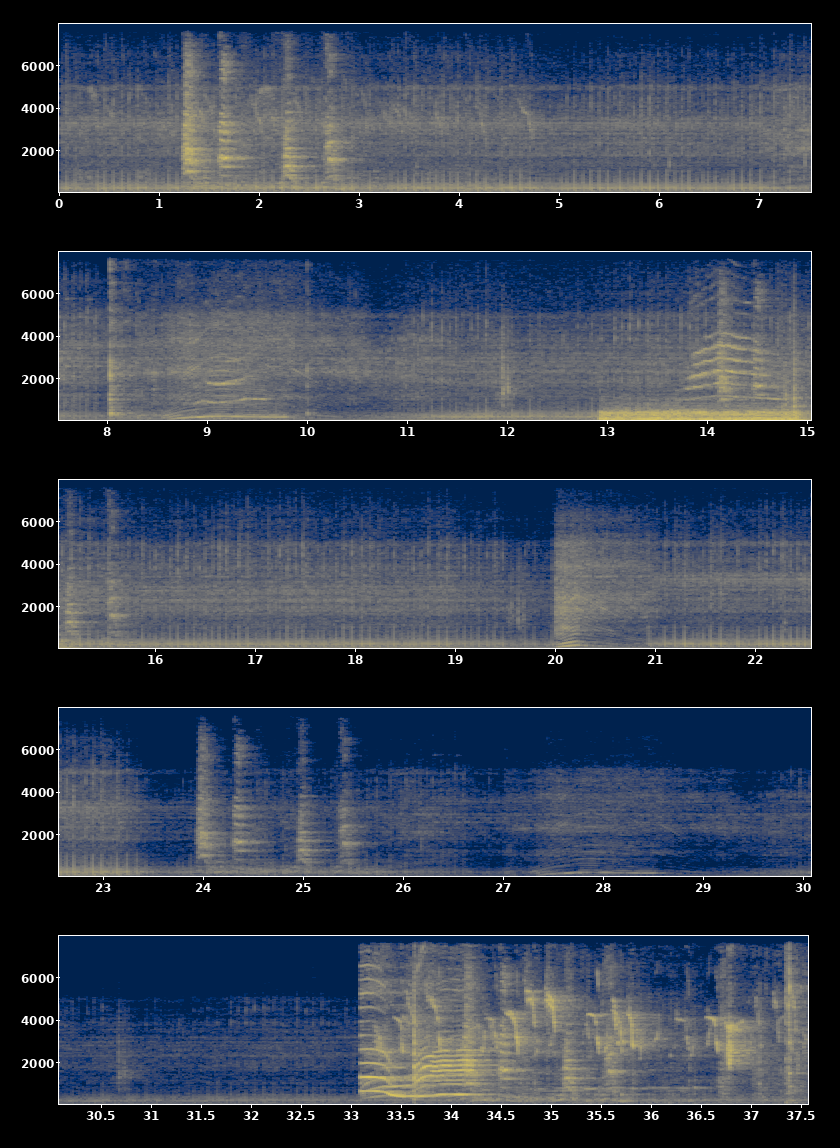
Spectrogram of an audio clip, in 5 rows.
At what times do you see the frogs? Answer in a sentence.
The frogs can't be heard in this clip.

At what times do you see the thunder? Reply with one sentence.
The thunder can't be heard in this clip.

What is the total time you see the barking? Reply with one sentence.
You can hear the barking for 7 seconds altogether.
